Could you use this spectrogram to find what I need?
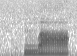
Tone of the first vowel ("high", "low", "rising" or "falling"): low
